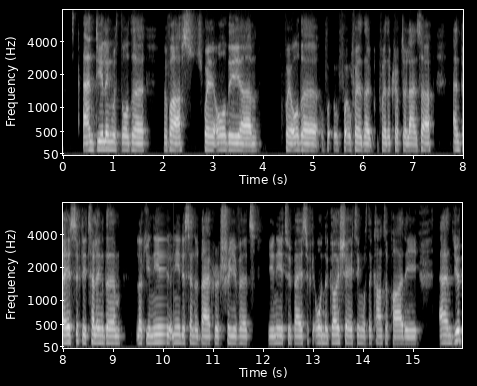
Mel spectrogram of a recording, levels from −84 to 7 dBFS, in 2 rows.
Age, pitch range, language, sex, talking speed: 30-49, 135-165 Hz, English, male, 170 wpm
